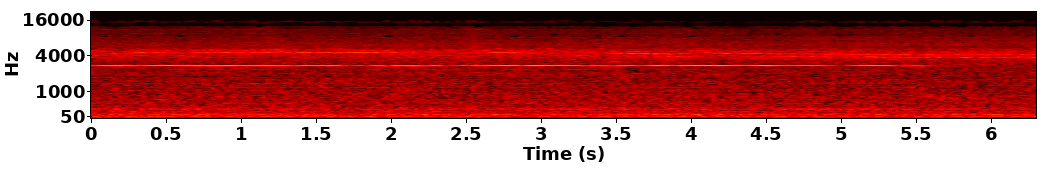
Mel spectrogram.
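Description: Steady high-pitched whine over a faint low hum from a DC-powered roll manipulator as it is moved across the floor, cutting off about five seconds in.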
